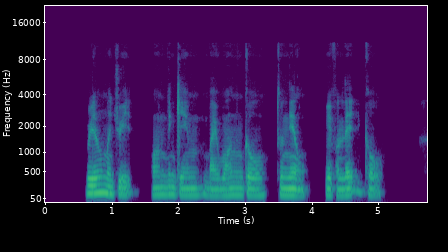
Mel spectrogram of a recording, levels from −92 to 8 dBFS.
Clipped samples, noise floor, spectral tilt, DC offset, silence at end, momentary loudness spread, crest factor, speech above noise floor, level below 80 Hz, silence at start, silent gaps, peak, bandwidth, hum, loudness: under 0.1%; under -90 dBFS; -8 dB/octave; under 0.1%; 0.7 s; 9 LU; 18 dB; over 60 dB; -52 dBFS; 0.6 s; 1.54-1.58 s, 4.09-4.19 s; -12 dBFS; 11.5 kHz; none; -32 LUFS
